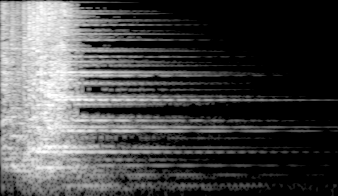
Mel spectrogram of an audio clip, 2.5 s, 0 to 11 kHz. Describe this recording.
mar.gliss.resbars.updn1
Sample of marimba resonance pipes stroked by various mallets and sticks.
gliss, marimba, pipes, resonance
